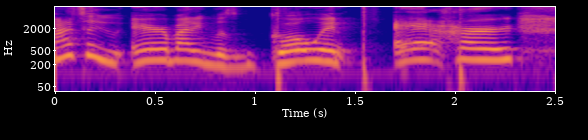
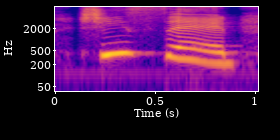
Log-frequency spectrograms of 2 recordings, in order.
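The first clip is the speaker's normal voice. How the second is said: ordinary delivery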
